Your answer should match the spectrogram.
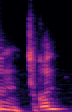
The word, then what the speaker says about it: Ntikun: Comme là, Ntikun. On l'entend pas, les I, je l'entends-tu? Ntikun. Ntikun. Mais on entend le T, par exemple. Mais le T, oui, il faut l'entendre.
